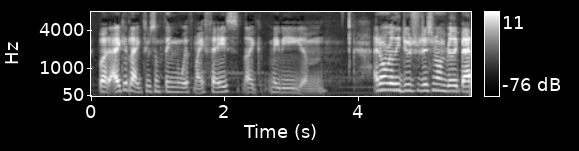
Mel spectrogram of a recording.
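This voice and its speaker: Speaking at a moderate pace with a non-native accent, a woman uses a fairly low pitch. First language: not English. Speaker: amateur digital artist, vlogger. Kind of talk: casual voiceover commentary. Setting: at another house, not home. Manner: hesitant, many fillers.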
